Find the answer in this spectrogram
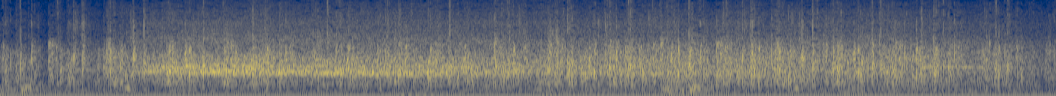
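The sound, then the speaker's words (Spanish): A crowd applauds steadily for about five seconds, a dense, even wash of clapping that holds its loudness throughout and eases off slightly at the very end. “Vamos con el aplauso.”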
